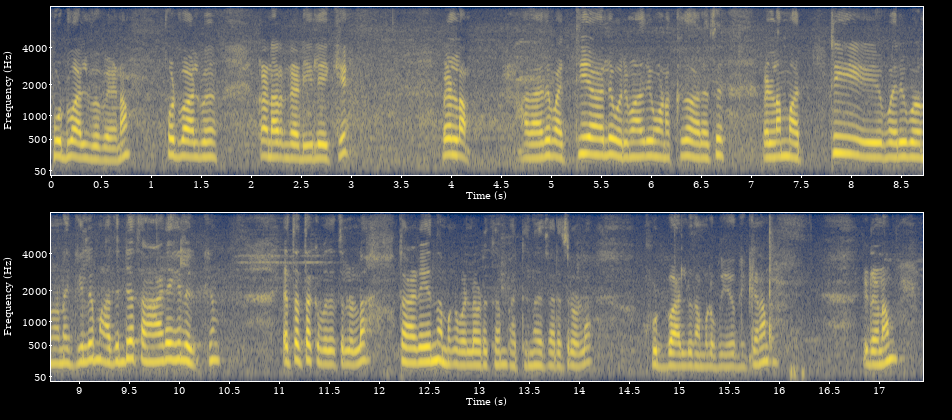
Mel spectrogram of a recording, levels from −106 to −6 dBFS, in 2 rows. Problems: none marked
